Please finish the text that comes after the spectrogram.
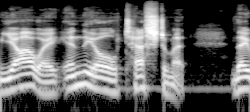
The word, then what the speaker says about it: Yahweh: In Hebrew, the word that became Jehovah is usually pronounced Yahweh.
